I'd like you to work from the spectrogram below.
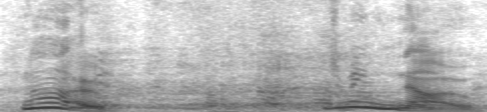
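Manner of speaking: high, slow outraged dog voice; a hint of a put-upon dog; indignant dog.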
